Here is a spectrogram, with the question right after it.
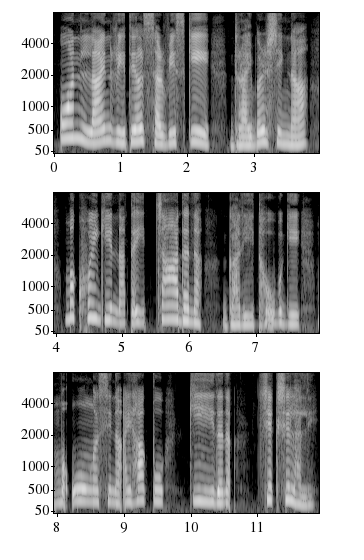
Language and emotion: Manipuri, fearful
